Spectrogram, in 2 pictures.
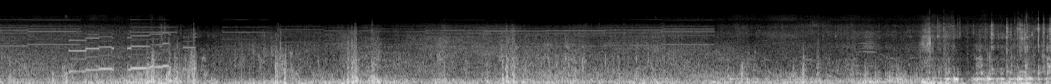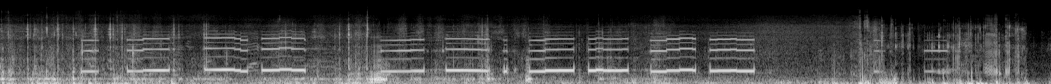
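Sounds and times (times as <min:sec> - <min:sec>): variometer electronic beeps: 0:00.0 - 0:07.9, 0:09.6 - 0:18.2, 0:19.2 - 0:20.2
wind rushing on microphone: 0:00.0 - 0:21.0
scattered knocks: 0:09.2 - 0:17.4.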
